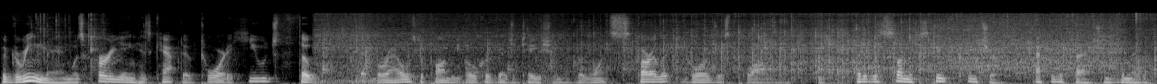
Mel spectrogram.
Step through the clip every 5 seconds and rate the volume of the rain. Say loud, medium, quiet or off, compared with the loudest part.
medium, loud, loud.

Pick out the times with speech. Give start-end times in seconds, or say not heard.
0.0-11.5.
